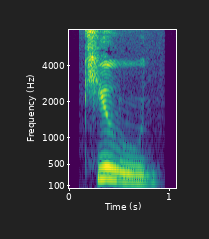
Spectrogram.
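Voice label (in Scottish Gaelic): "ciuin", Scottish Gaelic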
